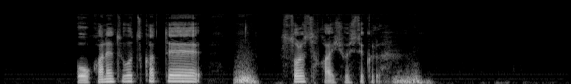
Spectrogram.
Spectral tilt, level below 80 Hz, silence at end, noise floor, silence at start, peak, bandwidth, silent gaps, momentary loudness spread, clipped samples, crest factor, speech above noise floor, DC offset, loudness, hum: -6.5 dB/octave; -44 dBFS; 1.4 s; -67 dBFS; 0.75 s; -2 dBFS; 11 kHz; none; 15 LU; under 0.1%; 22 dB; 45 dB; under 0.1%; -23 LUFS; none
